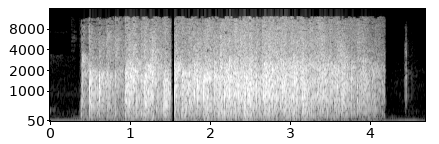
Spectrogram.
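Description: A burst of applause for a speaker at the CN Summit, an entrepreneurship event on Clubhouse streamed simultaneously on LinkedIn: dense, steady clapping from many hands that holds for about four seconds, with a brief break partway through, then cuts off abruptly.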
